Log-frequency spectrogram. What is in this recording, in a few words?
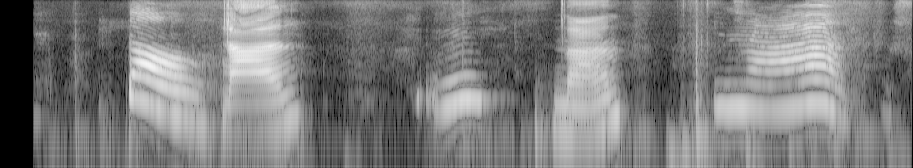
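"nan2", Mandarin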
